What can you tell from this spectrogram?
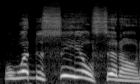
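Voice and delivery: high, eager frog question; curious frog. A narrator's reading. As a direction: ask like a nosy little frog. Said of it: "asked the frog".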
